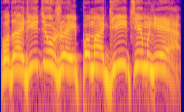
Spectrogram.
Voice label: Ledge Hang End, russian, Survivor Voice; Gambler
